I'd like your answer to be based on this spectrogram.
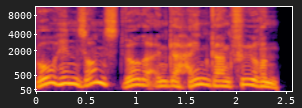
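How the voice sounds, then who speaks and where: A man's voice: a little high, expressive, a little slow, a little mellow, slightly rough, dry recording, studio quality, voice pushed up, full character voice. A man voicing a curious, spirited young noblewoman in an audiobook, talking eagerly and teasingly.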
